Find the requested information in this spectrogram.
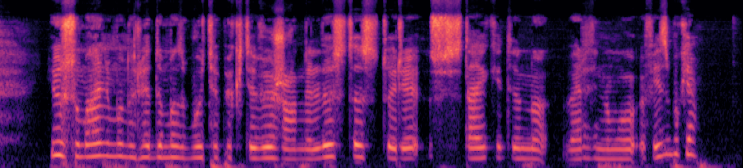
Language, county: Lithuanian, Vilnius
